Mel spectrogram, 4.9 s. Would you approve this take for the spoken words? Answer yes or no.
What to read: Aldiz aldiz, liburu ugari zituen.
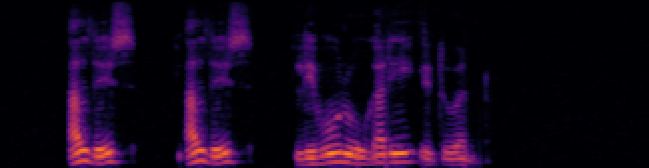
yes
